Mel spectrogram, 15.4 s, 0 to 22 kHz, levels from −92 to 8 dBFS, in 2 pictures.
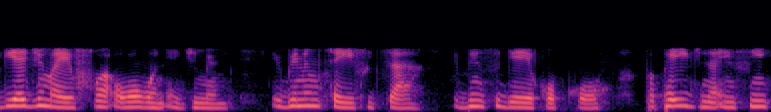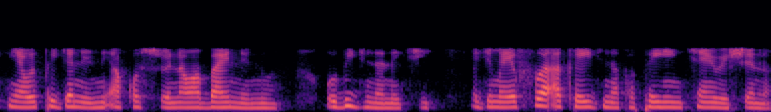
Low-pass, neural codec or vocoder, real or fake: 3.6 kHz; codec, 16 kHz, 6 kbps, DAC; fake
